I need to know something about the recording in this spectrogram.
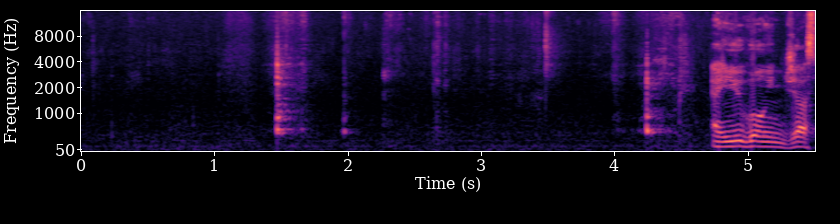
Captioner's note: knife scraping on cutting board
